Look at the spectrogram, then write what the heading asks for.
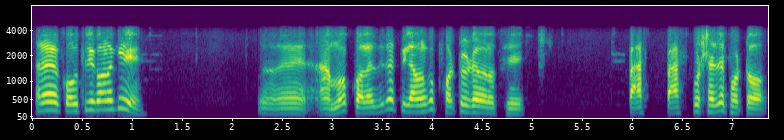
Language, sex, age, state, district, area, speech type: Odia, male, 45-60, Odisha, Malkangiri, urban, conversation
